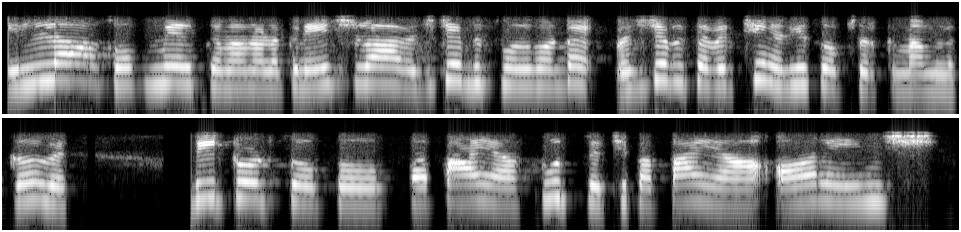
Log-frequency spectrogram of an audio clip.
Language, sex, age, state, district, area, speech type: Tamil, female, 18-30, Tamil Nadu, Chengalpattu, urban, conversation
